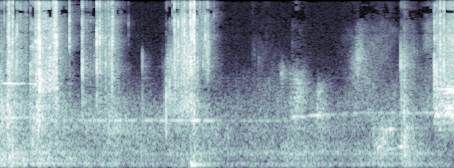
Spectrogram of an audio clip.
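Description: Clear plastic menu sleeve crinkling as the menu is pulled from its holder and handled, in a few short rustles, with a louder one near the end.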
